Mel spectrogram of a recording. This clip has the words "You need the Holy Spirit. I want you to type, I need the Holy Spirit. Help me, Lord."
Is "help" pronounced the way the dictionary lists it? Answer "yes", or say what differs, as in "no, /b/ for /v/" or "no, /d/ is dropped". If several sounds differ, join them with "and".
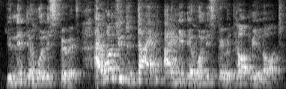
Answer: yes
